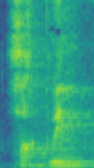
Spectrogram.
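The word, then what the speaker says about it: Joaquin: where the title role joker was played by hawkwin phoenix hawkwind spent j with an h okay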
